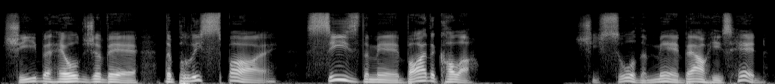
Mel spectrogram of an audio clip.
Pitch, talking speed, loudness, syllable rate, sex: 120 Hz, 145 wpm, -17 LUFS, 4.0 syllables/s, male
